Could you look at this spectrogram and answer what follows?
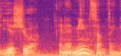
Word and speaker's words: Yeshua: his name in English a lot of people say Jesus but his name in Hebrew is Yeshua and it means something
